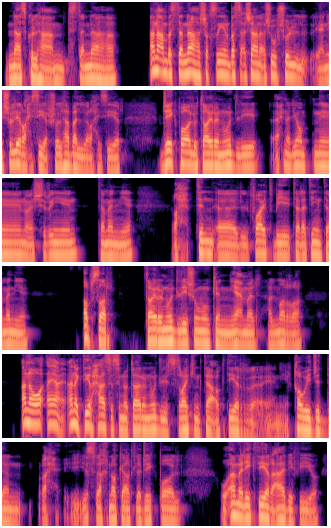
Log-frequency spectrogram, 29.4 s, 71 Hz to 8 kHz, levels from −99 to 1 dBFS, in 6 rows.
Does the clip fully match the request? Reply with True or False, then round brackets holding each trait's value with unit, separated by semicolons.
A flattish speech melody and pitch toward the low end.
False (3.1 semitones; 105 Hz)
